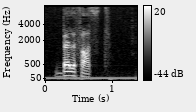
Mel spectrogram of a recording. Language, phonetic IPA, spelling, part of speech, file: Polish, [ˈbɛlfast], Belfast, proper noun, Pl-Belfast.ogg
